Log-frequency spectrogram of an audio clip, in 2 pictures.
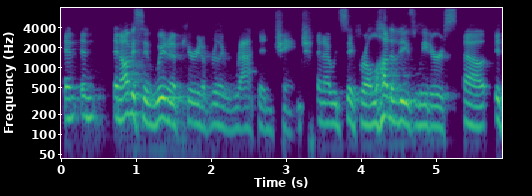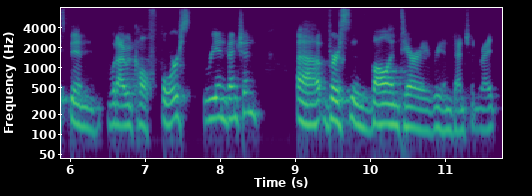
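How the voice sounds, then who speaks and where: A man co-hosts a podcast over a video call, his pitch in the middle range. He asks long, conversational questions and often repeats himself as he goes. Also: moderate pace, lo-fi sound. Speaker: podcast co-host.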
